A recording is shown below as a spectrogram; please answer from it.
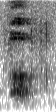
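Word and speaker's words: を: Now, O. Now we know that O is written differently, right? O is written as the hiragana wo, but it's pronounced O.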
